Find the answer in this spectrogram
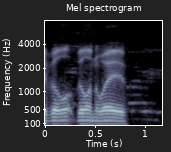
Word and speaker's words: Villeneuve: Gary, well, actually, I'd still say Villeneuve. Villeneuve. What'd you say? Villeneuve. Villeneuve. French? Originally, I'd say so.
